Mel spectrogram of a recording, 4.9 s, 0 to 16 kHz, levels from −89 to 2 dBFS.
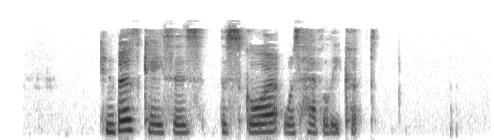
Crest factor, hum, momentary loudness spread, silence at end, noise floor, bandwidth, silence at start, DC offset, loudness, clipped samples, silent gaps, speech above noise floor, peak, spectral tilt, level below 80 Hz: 24 dB; none; 15 LU; 1.2 s; -70 dBFS; 9.4 kHz; 1 s; under 0.1%; -22 LUFS; under 0.1%; none; 48 dB; -2 dBFS; -2 dB/octave; -72 dBFS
